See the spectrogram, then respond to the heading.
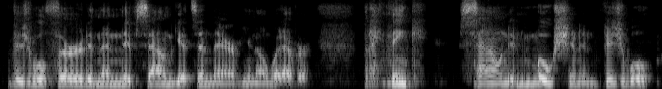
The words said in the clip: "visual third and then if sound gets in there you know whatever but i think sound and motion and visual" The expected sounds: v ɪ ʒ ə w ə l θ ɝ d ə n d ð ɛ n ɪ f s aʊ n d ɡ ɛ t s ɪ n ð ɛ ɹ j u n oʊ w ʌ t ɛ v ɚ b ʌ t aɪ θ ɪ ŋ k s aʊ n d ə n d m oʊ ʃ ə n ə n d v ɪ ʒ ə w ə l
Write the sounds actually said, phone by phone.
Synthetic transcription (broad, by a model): v ɪ ʒ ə w l θ ɝ d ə n ð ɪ n ɪ f s aʊ n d ɡ ɛ t s ɪ n ð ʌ ɹ j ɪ n oʊ w ʌ t ɛ v ɚ b ʌ t aɪ θ ɪ ŋ k s aʊ n d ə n m oʊ ʃ ə n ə n v ɪ ʒ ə w l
